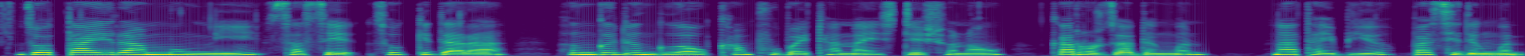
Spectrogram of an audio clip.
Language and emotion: Bodo, neutral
